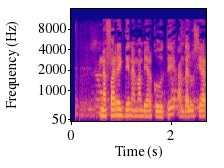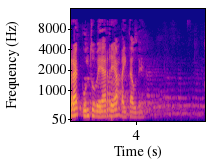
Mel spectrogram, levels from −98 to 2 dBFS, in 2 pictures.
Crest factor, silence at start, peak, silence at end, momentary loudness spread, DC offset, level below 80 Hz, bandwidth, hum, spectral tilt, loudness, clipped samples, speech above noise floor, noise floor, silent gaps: 20 dB; 0.1 s; 0 dBFS; 1.25 s; 14 LU; under 0.1%; -66 dBFS; 11.5 kHz; none; -5 dB/octave; -20 LUFS; under 0.1%; 33 dB; -53 dBFS; none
